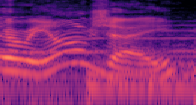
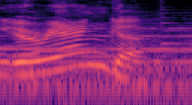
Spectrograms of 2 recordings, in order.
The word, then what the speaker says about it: Urianger: Wait, it's pronounced Urianger? I've been saying Urianga.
